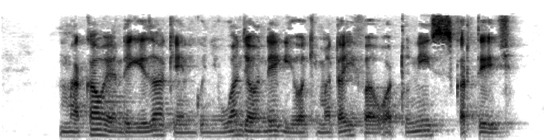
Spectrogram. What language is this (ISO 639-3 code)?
swa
